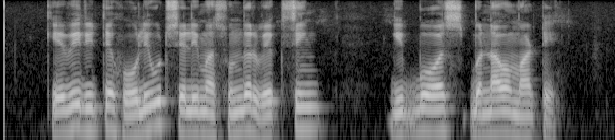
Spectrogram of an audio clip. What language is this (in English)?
Gujarati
